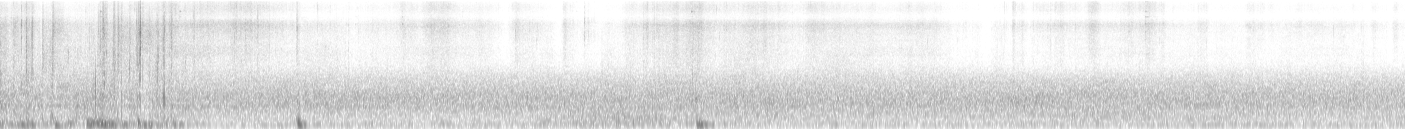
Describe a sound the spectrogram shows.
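Dry bracken fronds rustle and crackle in a hand.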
